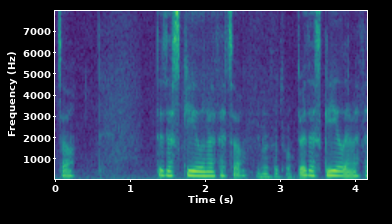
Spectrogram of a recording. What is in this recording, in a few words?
"sgil", Welsh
